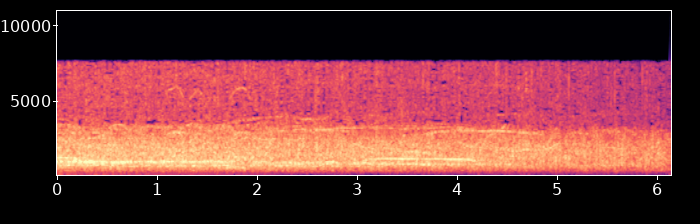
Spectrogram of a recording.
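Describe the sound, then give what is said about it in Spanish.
An audience applauds loudly in praise of the Lord in a Christian gathering. The clapping is dense and sustained, fading only slightly toward the end. “Dale ese aplauso fuerte al Señor.”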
